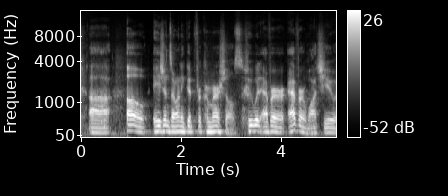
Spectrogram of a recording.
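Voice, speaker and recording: Over noticeable background noise, a man with an American accent and a medium-pitched voice talks at a moderate pace with fairly even intonation. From Canada, Toronto area. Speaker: actor and filmmaker. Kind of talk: interview. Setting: studio.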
